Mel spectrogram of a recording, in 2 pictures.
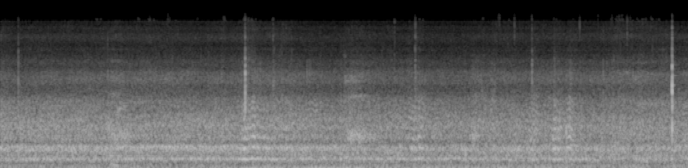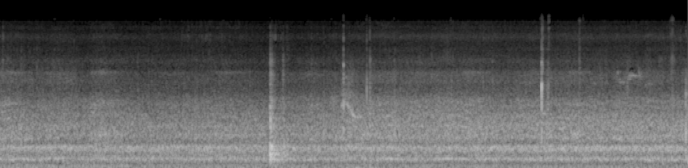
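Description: Honeybees in an opened, strong spring beehive hum in a steady, dense drone that runs the whole time, with a few faint clicks and knocks of hive frames.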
